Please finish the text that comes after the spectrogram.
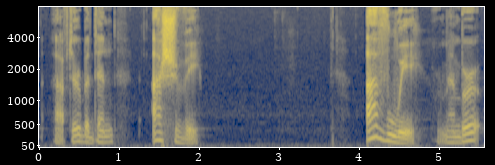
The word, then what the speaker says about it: achever: Achever, okay? And then if you want to pronounce it the way French people will do, so don't insist too much on this and you will get achever, achever.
